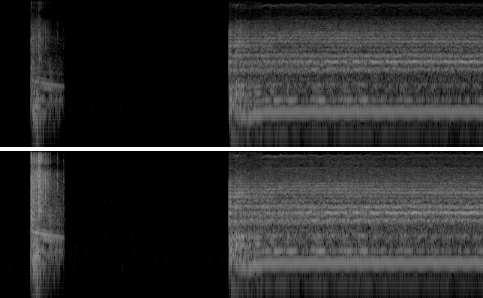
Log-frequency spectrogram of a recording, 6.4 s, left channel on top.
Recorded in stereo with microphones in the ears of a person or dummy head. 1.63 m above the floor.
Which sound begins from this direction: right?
A gunshot, at 0.4 s.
